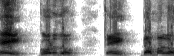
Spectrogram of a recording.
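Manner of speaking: loud, slow, drawn-out holler. Retelling how Victor Trevino ran up a bar tab: imitating Victor Trevino. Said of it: "he's like".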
